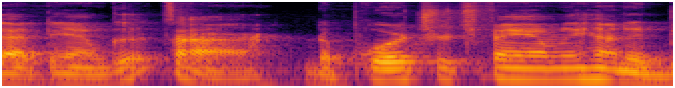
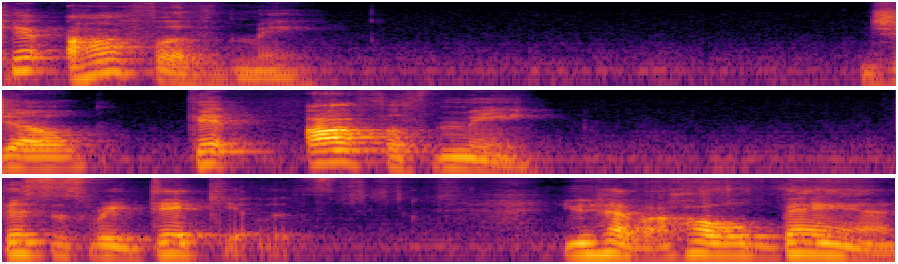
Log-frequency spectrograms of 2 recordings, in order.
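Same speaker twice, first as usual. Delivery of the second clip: slow, deliberate, drawn-out protesting tone. Retelling a complaint to a husband about more babies: imitating Catherine Jackson. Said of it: "Catherine was like".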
